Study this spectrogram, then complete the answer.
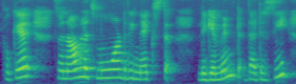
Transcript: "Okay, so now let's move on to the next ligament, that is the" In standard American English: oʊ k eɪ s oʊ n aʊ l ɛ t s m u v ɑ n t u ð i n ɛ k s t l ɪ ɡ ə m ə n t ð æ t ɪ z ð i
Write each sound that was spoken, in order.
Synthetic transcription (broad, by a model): oʊ k eɪ s oʊ n aʊ l ɛ t s m u v ɑ n t u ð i n ɛ k s t l ɪ ɡ ə m ə n t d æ t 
